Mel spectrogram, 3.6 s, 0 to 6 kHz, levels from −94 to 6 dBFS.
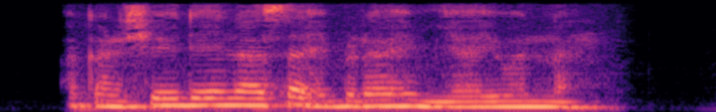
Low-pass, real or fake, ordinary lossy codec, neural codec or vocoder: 5.4 kHz; real; AAC, 32 kbps; none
